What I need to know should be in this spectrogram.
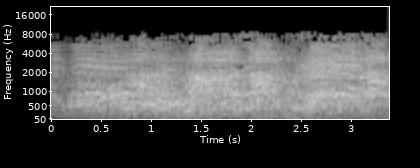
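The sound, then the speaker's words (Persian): A large crowd of thousands of protesters in Turkey, rallying in support of Palestinians and demanding a ceasefire in Gaza, chants and shouts together in loud, sustained waves, voices rising in rhythmic swells about once a second without a break. “هزاران تن از معترضان روز گذشته به حمایت از فلسطینی ها در شهرهای مختلف ترکیه دور هم جمع شده و خواستار برقراری آتش بس در نوار غزه شدند.”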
